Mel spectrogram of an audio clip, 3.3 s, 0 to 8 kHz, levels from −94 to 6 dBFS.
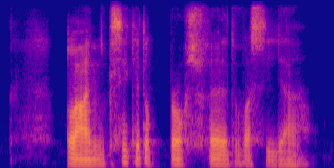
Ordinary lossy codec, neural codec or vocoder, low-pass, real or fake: Opus, 32 kbps; codec, 16 kHz in and 24 kHz out, 1.1 kbps, FireRedTTS-2 codec; 7.2 kHz; fake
